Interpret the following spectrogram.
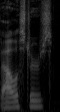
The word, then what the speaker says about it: balusters: I didn't say it right either, did I? No, you did. Oh. Balusters. From the hip. So like banister.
